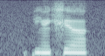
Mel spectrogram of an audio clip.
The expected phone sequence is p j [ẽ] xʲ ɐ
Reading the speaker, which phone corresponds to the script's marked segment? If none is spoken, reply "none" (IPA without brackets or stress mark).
ẽ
